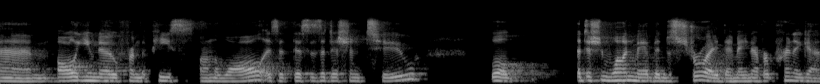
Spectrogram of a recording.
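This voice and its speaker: A woman's very deep, low voice with an East Texas accent and monotone, flat intonation. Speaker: gallery owner. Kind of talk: gallery talk. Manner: fast.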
